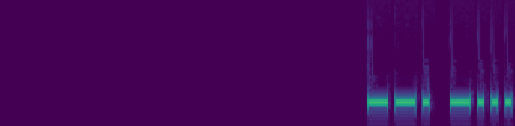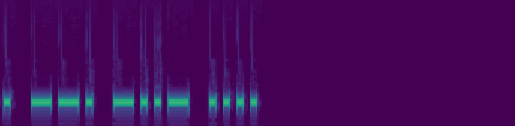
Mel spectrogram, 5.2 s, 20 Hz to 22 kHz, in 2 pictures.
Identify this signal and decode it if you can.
Morse code, heard as a keyed tone, about 35 wpm, 700 Hz. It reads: G6GXH
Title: DXCC-100 Call Signs - 5 Characters - 35wpm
